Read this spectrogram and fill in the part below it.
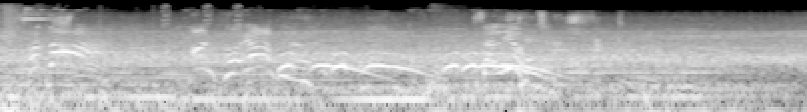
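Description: Game sound effects whoosh during a battle.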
